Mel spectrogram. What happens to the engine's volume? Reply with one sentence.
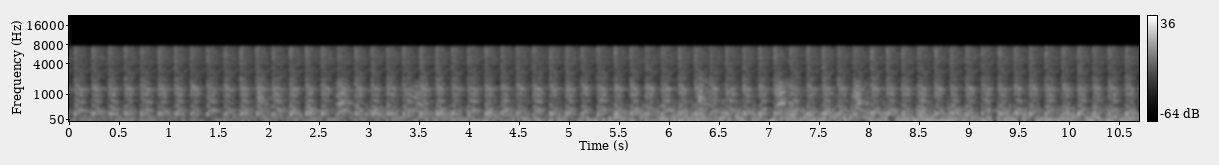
The loudness of the engine stays about the same.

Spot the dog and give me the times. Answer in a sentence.
You can hear the dog from 1.9 to 3.6 s and from 6.2 to 8.1 s.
